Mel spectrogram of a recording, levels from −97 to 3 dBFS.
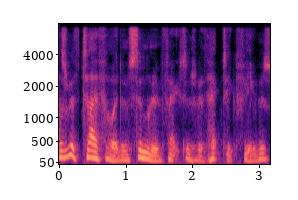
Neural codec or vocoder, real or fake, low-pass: codec, 16 kHz, 4 kbps, FreqCodec, smaller model; fake; 7.2 kHz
